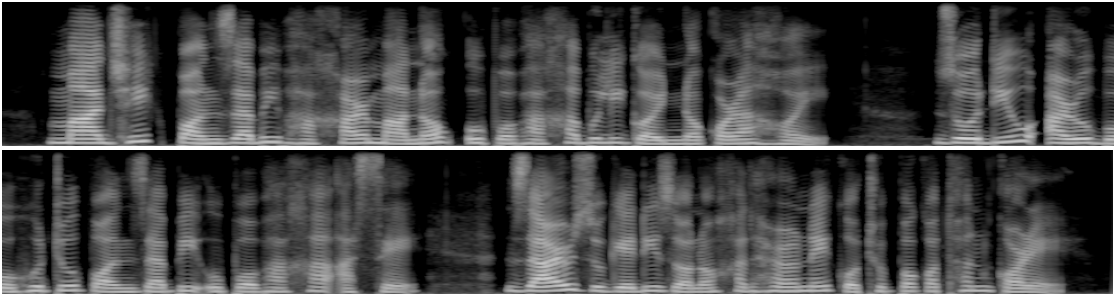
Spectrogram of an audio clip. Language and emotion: Assamese, neutral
